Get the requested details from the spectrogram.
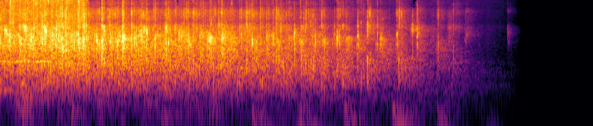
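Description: An audience applauds in a large hall, and the clapping slowly fades away.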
